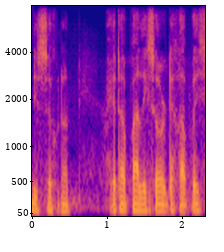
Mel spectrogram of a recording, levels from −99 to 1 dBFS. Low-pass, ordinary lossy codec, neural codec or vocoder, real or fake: none; none; codec, 16 kHz, 2 kbps, X-Codec, HuBERT features, trained on LibriSpeech; fake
